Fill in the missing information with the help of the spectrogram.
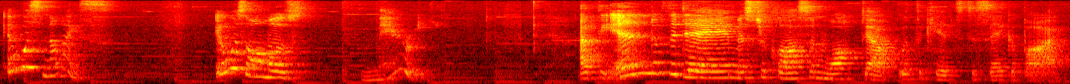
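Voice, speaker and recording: Female storybook narrator, high and unhurried, expressive with dramatic pauses, recorded in a very echoey space over music. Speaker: storybook reader. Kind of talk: animated children's read-aloud narration. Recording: roomy, distant mic, music bed.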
